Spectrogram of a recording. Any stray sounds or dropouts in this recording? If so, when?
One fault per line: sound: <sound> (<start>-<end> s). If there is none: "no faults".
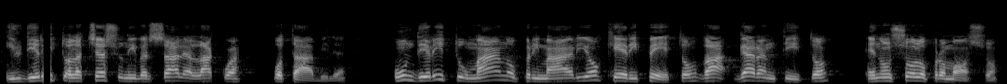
sound: dropout (0.4-0.5 s)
